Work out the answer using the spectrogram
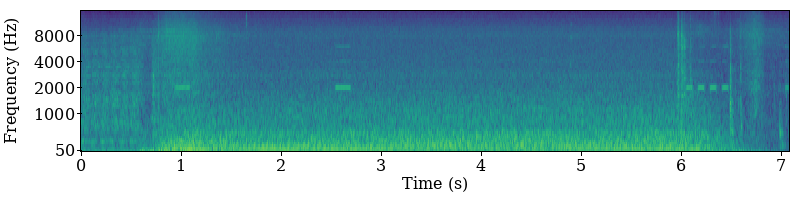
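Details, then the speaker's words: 2009 Nissan Titan V8, 130k miles, cold no-start after a limp-home incident and a battery replacement: steady, even cranking for about five seconds with no firing. The cam sensor waveform is erratic while cranking, so the cam sensor looks to be failing. "right here when we're cranking this is messed up we have two and then it stays high it should be default low with pulses going up so good thing we checked that cam sensor looks to be failing"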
